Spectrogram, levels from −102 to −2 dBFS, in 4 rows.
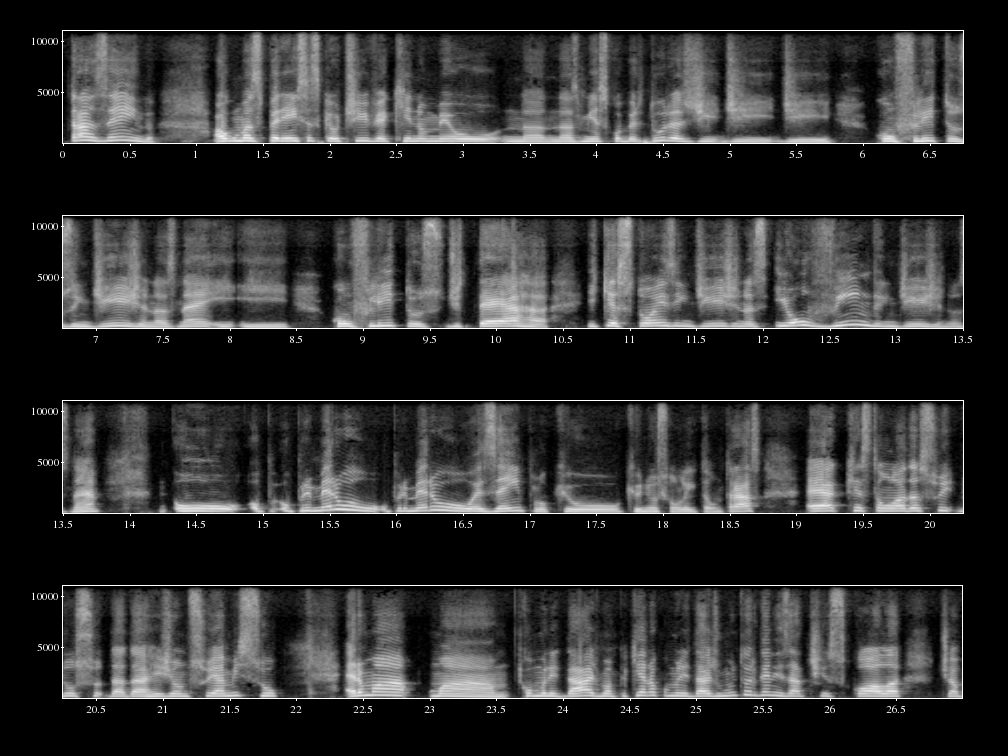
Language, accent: Portuguese, Brazilian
